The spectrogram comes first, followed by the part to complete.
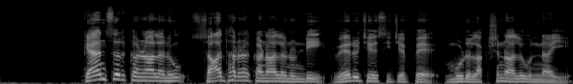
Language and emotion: Telugu, neutral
